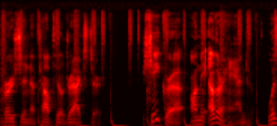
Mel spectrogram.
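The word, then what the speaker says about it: SheiKra: number one spot is Shakira at Busch Gardens Tampa I think you mean shikra oh yeah that's how you say it anyway it could be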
